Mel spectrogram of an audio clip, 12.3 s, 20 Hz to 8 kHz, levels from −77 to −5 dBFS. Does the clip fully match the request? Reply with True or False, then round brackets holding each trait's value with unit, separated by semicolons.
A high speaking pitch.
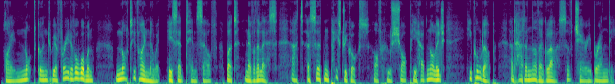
False (115 Hz)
